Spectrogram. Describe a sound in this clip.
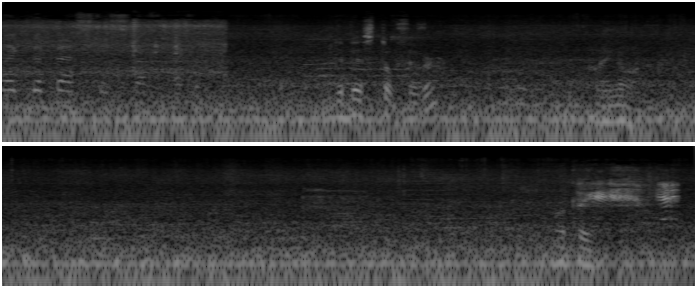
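A shopping cart rattles as its wheels roll over a hard floor.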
